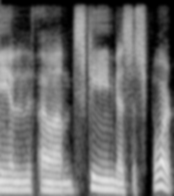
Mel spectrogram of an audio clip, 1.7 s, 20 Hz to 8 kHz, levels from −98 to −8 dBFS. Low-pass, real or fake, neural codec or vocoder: 7.2 kHz; fake; codec, 16 kHz, 1 kbps, FreqCodec, larger model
